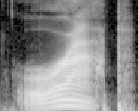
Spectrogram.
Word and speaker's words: wrap: to rap rap and here we have this silent w rap rap just like rap music like hip-hop or rap rapping here it's WRA P in Berlin so to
